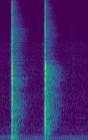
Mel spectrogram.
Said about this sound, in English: When the music stops, I'm going to clap a simple rhythm, like.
